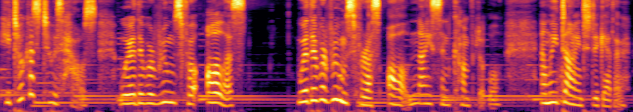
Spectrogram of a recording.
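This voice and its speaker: A woman playing a chatty, affectionate young wife reading out her period letter in an audio drama, expressive and gently formal. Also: fairly high pitch, moderate pace, lightly acted. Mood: fond, contented. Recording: instrumental music under the voice.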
